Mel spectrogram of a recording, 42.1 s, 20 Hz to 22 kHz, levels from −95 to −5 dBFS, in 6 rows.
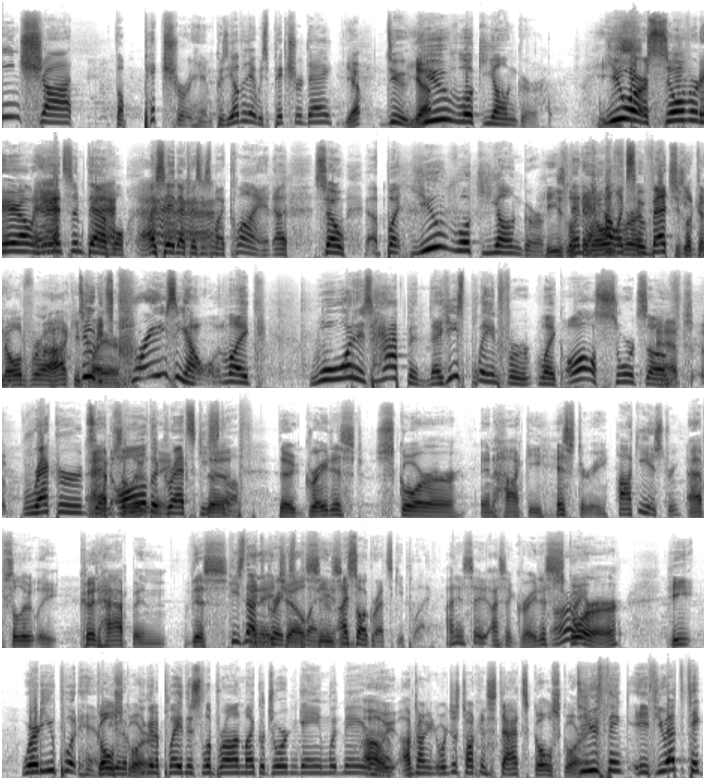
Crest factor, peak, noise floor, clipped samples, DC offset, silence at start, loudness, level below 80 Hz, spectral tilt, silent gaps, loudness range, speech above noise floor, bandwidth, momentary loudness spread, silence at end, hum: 16 dB; 0 dBFS; -51 dBFS; under 0.1%; under 0.1%; 0 s; -16 LUFS; -50 dBFS; -3.5 dB/octave; none; 9 LU; 35 dB; 16 kHz; 14 LU; 0.05 s; none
